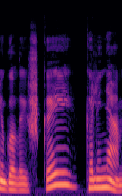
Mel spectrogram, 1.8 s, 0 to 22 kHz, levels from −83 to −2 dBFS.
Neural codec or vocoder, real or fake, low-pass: none; real; 19.8 kHz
